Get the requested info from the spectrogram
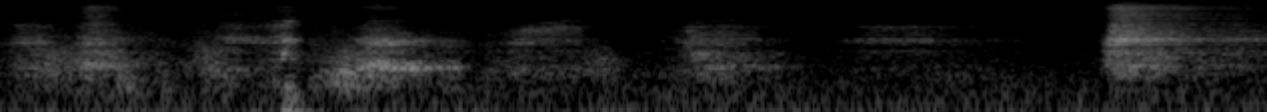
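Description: A man breathing hard, catching his breath in a short rest between exercise sets, with a louder exhale near the end.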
